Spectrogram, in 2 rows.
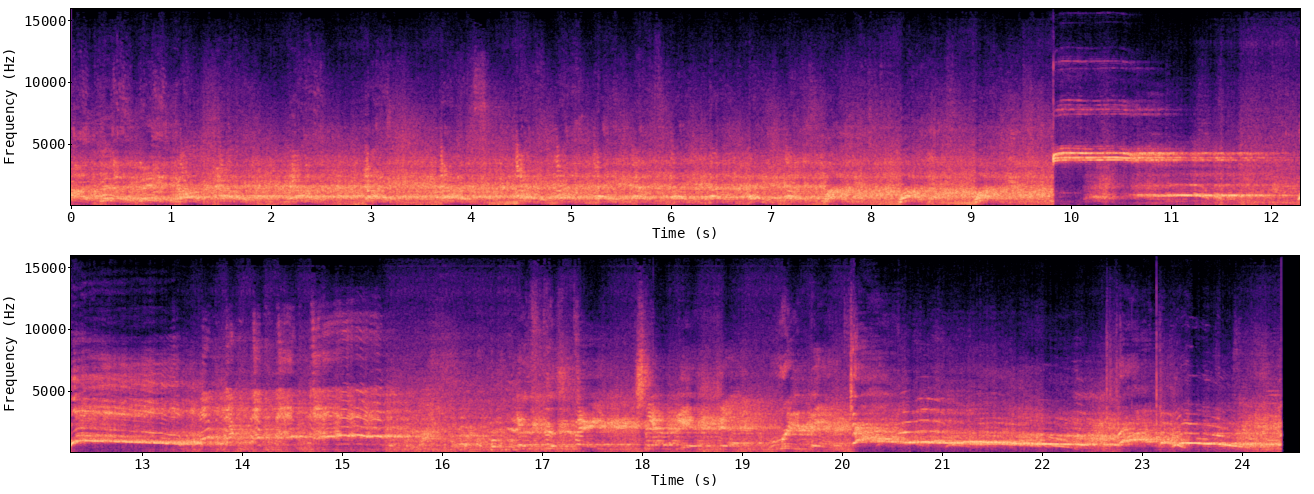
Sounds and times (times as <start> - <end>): Speech: 16.5 - 20.1.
